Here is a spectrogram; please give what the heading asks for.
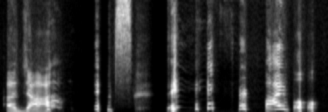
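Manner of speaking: laughing through the words; real laughter. Real, not acted. Joking about what parenting is, cracking up. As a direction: break up laughing mid-sentence.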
